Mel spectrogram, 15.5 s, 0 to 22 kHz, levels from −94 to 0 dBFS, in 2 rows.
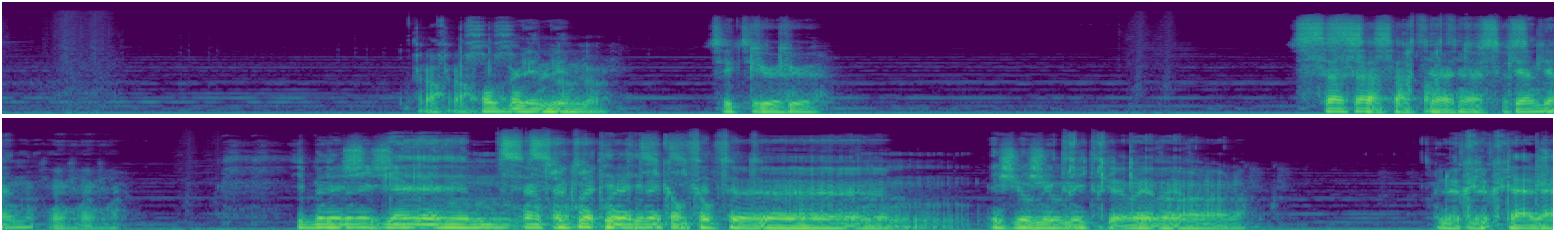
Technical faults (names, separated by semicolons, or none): doubled audio track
